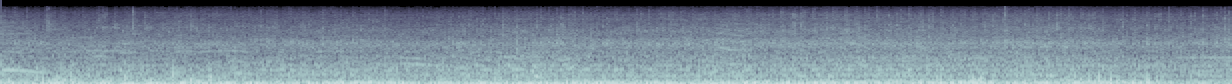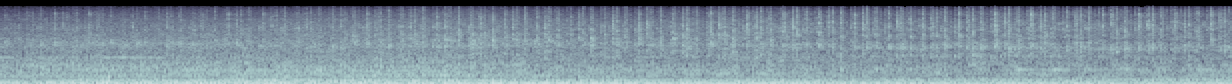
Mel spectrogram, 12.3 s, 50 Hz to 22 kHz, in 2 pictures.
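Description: A V8 engine burbles deeply close by as a car passes.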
